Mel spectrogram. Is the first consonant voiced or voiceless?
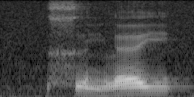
voiceless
